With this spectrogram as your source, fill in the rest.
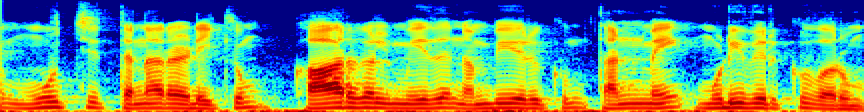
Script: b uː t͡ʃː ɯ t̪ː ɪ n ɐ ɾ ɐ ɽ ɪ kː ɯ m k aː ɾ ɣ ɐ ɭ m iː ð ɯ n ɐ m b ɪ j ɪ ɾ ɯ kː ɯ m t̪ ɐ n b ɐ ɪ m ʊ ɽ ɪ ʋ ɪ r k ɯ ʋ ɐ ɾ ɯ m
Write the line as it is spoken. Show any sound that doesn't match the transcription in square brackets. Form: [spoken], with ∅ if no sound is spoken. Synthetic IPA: [m] uː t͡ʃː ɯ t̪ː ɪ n ɐ ɾ ɐ ɽ ɪ kː ɯ m k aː ɾ ɣ ɐ ɭ m iː ð ɯ n ɐ m b ɪ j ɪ ɾ ɯ kː ɯ m t̪ ɐ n [m] ɐ ɪ m ʊ ɽ ɪ ʋ ɪ r k ɯ ʋ ɐ ɾ ɯ m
